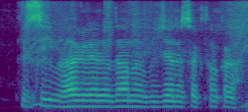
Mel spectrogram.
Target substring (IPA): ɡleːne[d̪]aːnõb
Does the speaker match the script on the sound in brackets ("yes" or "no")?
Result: yes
